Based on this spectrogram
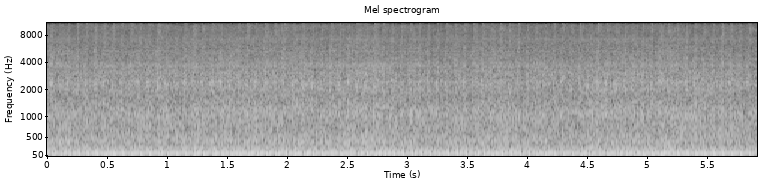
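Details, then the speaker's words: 2008 Kawasaki KFX450 quad bought sight unseen, at idle: steady, even low single-cylinder thump, no knocking, smoke or leaks, responsive throttle; normal idle. "all right that sounds really good wow no knocking no smoking wow very responsive wow sounds great"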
